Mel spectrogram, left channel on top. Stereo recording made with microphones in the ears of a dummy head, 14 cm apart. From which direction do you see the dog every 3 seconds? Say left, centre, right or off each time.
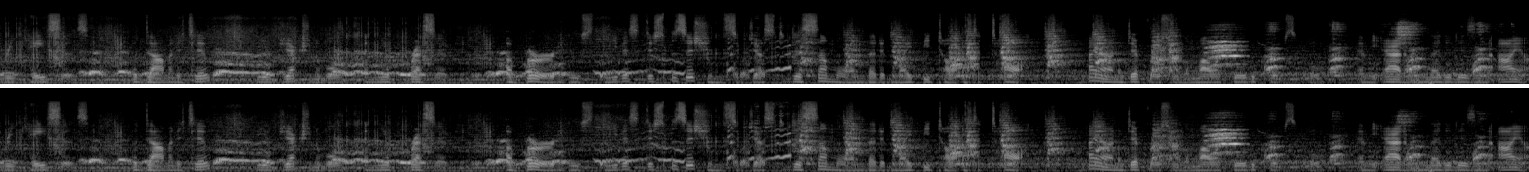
left, centre, right, left, left.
